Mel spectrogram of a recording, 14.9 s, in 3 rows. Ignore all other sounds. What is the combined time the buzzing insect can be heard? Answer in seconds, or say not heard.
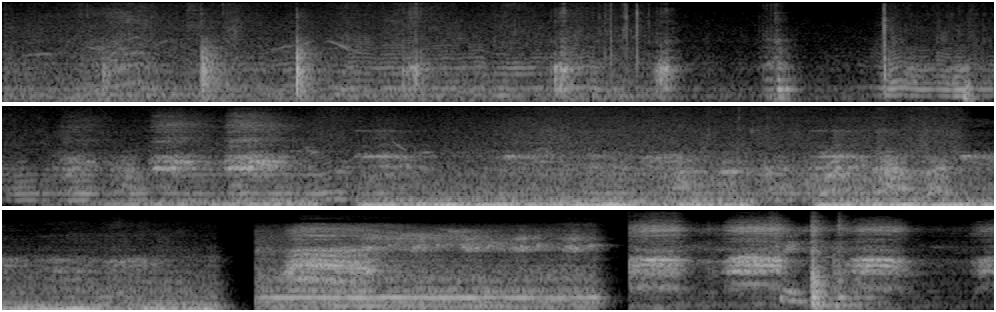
10 s.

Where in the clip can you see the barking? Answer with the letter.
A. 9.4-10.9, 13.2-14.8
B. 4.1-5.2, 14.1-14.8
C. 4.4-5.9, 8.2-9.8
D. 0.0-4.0
C.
